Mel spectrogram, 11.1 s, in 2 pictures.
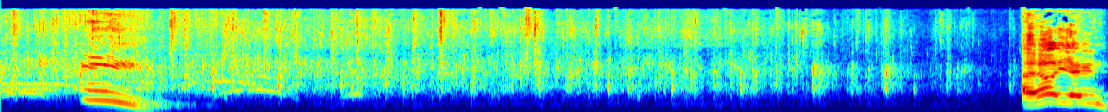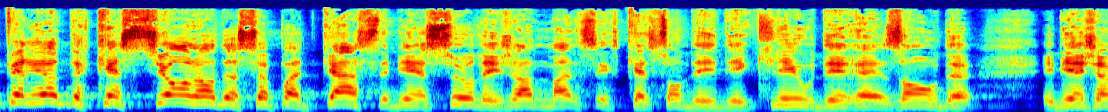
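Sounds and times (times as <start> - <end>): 
church congregation applause: 0.0 - 5.4
speech: 0.4 - 1.0, 5.1 - 11.0.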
